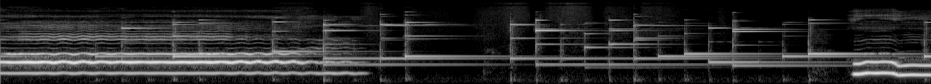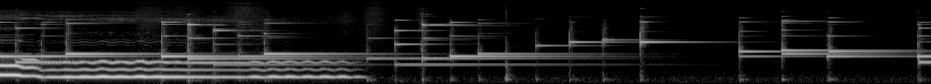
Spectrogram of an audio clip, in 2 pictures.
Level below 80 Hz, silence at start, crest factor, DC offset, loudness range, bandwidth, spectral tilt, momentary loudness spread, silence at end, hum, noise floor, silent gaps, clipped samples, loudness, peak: -80 dBFS; 0 s; 16 dB; under 0.1%; 14 LU; 18.5 kHz; 0 dB/octave; 20 LU; 0 s; none; -43 dBFS; none; under 0.1%; -15 LUFS; 0 dBFS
